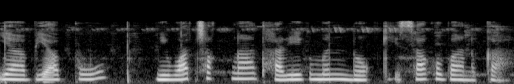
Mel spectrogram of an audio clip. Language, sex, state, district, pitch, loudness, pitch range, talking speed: Garo, female, Meghalaya, West Garo Hills, 230 Hz, -15 LUFS, 220-245 Hz, 80 wpm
